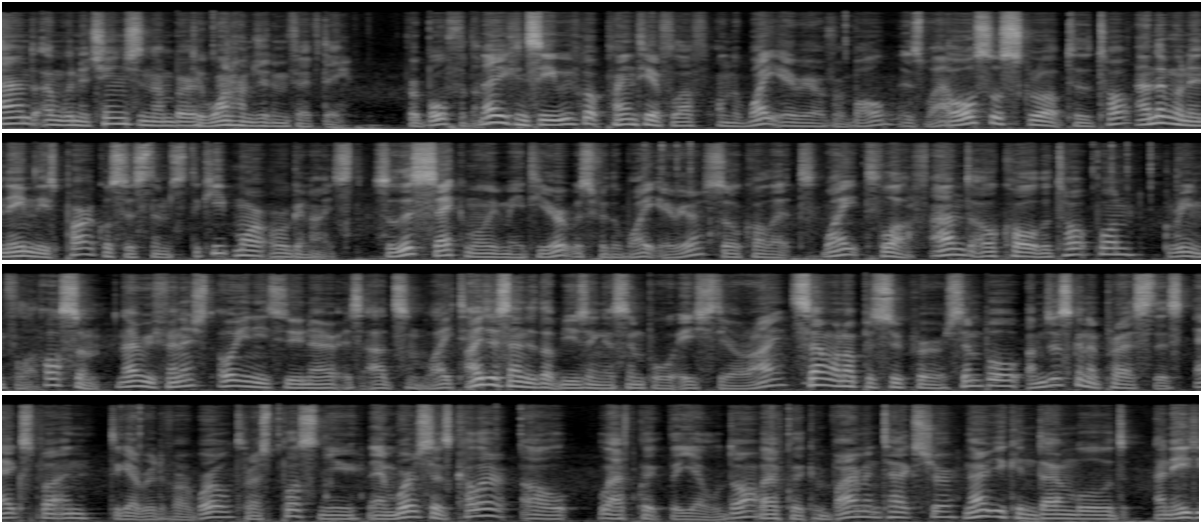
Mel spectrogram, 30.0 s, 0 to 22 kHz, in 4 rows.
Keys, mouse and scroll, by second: 1.4-2.9 drag, 4.4 click, 12.3 click, 17.8 click, 23.6-25.9 drag, 27.8 click.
